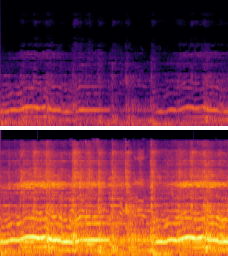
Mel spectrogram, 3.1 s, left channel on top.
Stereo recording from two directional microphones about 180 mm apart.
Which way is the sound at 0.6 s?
70° right (ahead or behind).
